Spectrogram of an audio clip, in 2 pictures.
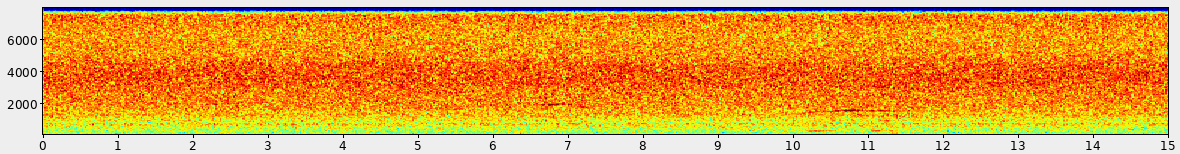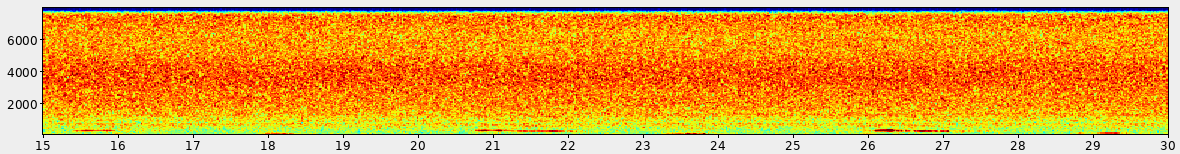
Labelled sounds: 10.5	10.9	humpback whale, 1.5 to 1.6 kHz

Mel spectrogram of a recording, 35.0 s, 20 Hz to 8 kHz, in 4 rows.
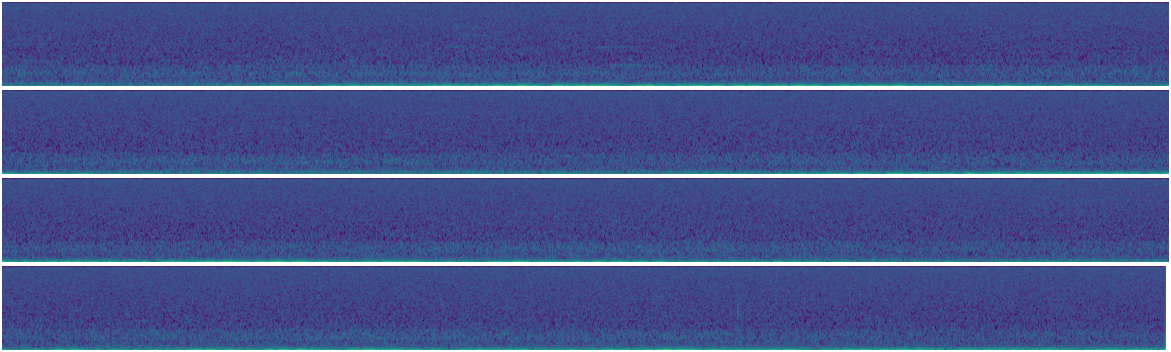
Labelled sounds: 3.4	3.7	killer whale, 3.1 to 3.2 kHz

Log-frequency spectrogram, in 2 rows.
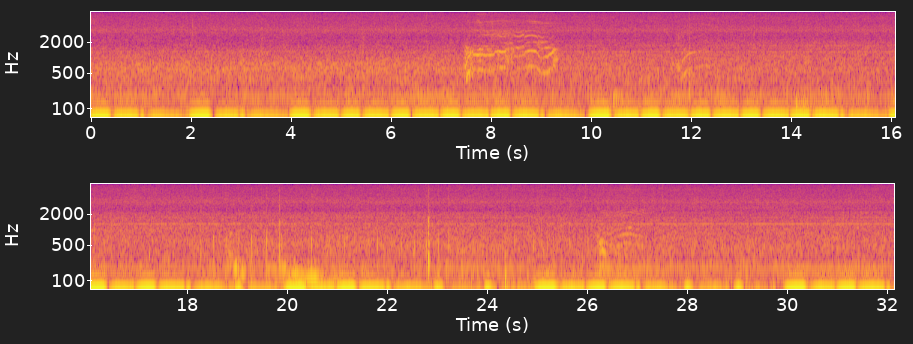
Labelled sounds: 7.4	9.4	killer whale, southern resident, J pod, 0.31 to 7.3 kHz
26.2	27.2	killer whale, southern resident, J pod, 0.27 to 6.6 kHz

